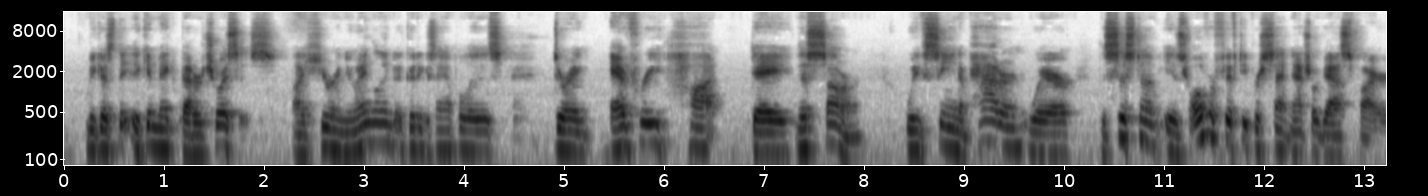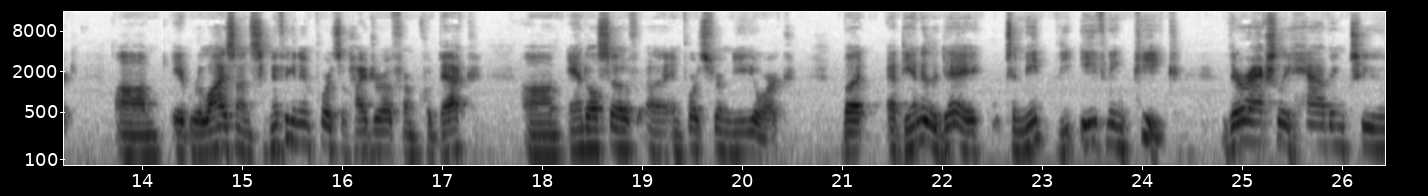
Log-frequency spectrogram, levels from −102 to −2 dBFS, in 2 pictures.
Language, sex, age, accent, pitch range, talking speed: English, male, 50-69, American, 120-165 Hz, 155 wpm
